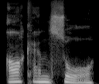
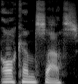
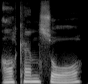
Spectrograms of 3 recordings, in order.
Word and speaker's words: Arkansas: The name comes from a French interpretation of a Native American word, and the proper pronunciation reflects that French heritage. So they made it official. The name is Aransur, and that is how it shall be spoken.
